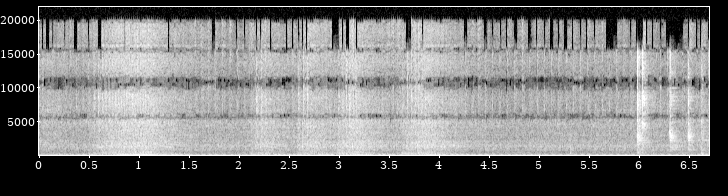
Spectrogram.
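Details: TVS Callisto scooter, previously ticking, stalling and refusing throttle: after cleaning the dirty fuel pump (blamed on Pertalite fuel), an even idle that picks up cleanly on two quick revs and settles without stumbling; healthy fuel delivery.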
